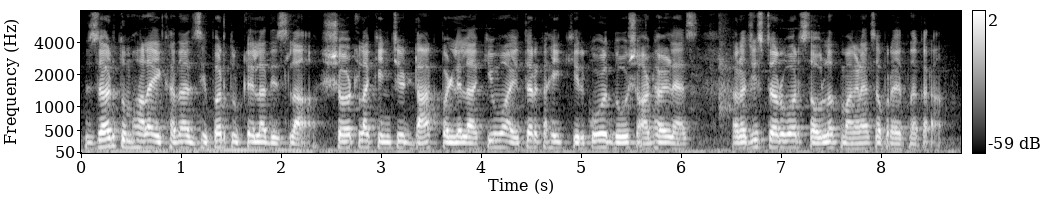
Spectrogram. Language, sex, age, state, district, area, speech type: Marathi, male, 30-45, Maharashtra, Palghar, rural, read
